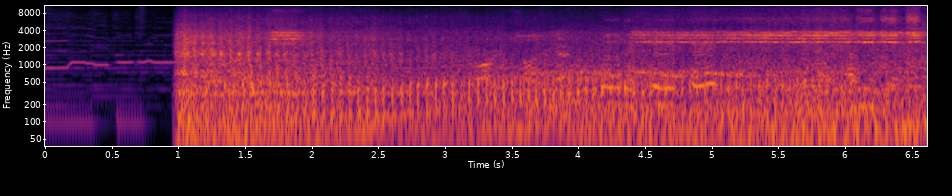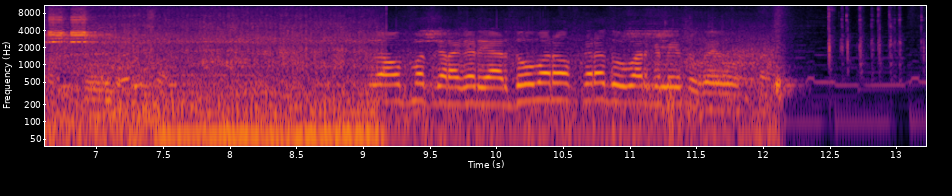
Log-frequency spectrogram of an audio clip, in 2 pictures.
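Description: A scooter engine hums while riding through traffic.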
